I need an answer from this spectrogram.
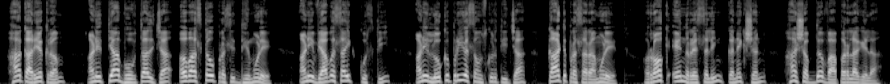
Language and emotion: Marathi, neutral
